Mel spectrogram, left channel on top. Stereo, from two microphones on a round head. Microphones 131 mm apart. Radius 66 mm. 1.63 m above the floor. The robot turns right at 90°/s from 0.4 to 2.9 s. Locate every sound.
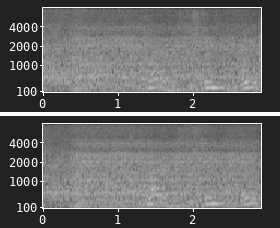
1.3 s a man speaking: 55° right, 3.5 m; by 2.8 s 85° left, 3.5 m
